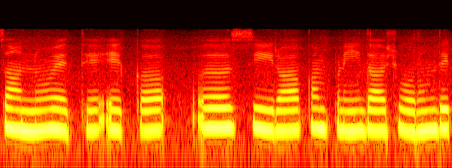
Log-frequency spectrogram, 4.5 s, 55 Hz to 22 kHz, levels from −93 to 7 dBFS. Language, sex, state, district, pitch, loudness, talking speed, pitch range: Punjabi, female, Punjab, Kapurthala, 220 Hz, -13 LUFS, 105 wpm, 215-225 Hz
